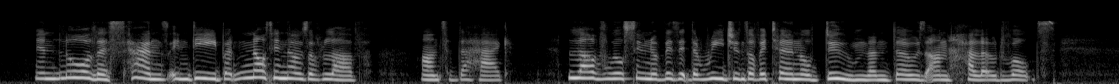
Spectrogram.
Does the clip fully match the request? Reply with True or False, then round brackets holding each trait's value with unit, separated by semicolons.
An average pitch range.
True (3.9 semitones)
